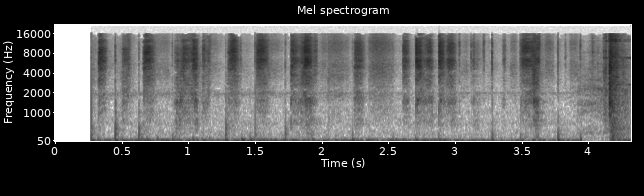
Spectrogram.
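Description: Pen scratching on paper in quick, irregular strokes of handwriting, starting after a moment of silence.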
